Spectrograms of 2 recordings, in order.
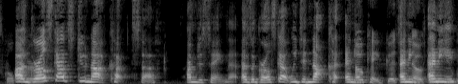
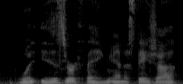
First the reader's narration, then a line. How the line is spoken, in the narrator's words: He asks, his voice soft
